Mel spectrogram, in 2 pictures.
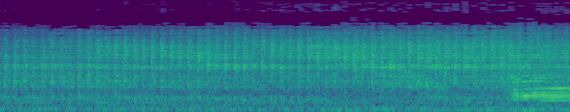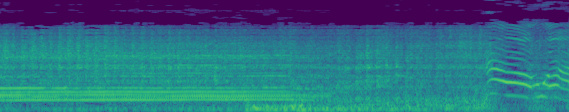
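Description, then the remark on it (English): A train rumbles steadily as it approaches, its clattering roar filling the scene, with a long, loud whistle blast sounding midway before the noise surges at the end. “See if it make them come to their senses and stop this train.”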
